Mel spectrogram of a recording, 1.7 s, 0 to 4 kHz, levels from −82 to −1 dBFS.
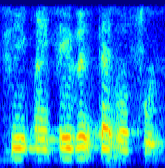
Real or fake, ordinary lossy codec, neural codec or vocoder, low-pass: fake; none; codec, 44.1 kHz, 2.6 kbps, DAC; 3.6 kHz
